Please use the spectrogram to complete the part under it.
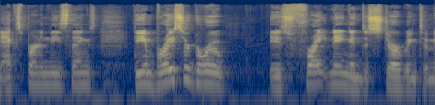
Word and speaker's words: Embracer Group: The Embracer Group. Say it like that. Embracer Group.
